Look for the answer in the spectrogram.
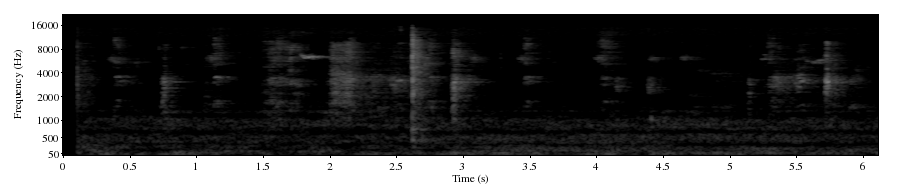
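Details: Grackles in Minnesota giving a busy series of harsh, scratchy squawks and short rasping bursts, several overlapping, with a sharp snap near the middle over a steady low rumble.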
